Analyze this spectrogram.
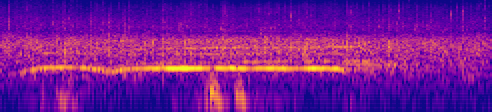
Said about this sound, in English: I always think it's amazing. You guys clap, and I haven't said a word yet.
